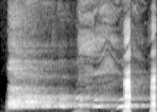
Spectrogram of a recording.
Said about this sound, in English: She barked and she went off the ground.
